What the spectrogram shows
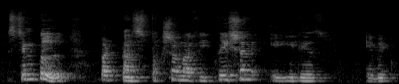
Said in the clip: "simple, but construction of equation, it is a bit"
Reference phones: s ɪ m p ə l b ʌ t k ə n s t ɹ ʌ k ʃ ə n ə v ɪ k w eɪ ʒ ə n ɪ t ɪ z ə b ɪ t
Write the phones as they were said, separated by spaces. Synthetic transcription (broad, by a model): s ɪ m p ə l b ʌ t k ə n s t ɹ ʌ k ʃ ə n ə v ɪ k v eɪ ʃ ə n ɪ t ɪ z ə b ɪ t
